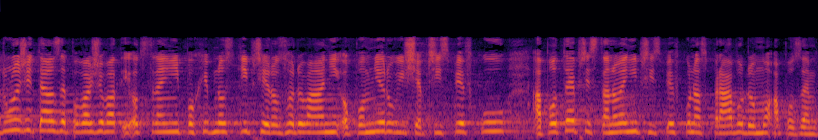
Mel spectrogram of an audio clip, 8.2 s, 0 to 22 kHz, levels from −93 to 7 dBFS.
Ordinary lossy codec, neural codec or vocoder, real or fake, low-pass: MP3, 48 kbps; none; real; 7.2 kHz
